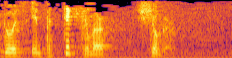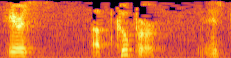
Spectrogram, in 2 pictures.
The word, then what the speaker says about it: Cowper: His name's spelled Cowper, but pronounced Cooper.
